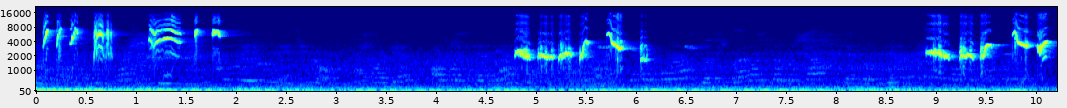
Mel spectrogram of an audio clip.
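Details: Orange-headed thrush song, used to coax other birds to sing: a few high chips and a twirled note, then two separate bursts of rapid downslurred whistles, each ending in a rising flourish, several seconds apart.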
